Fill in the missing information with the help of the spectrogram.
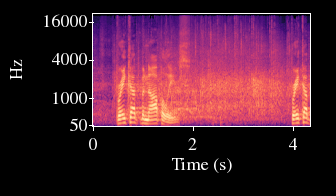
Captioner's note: applause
